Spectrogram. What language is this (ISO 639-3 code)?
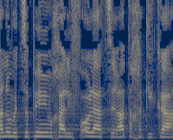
heb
